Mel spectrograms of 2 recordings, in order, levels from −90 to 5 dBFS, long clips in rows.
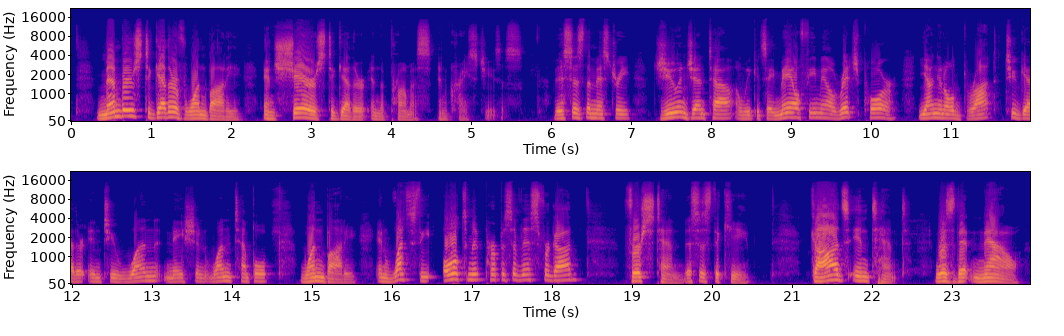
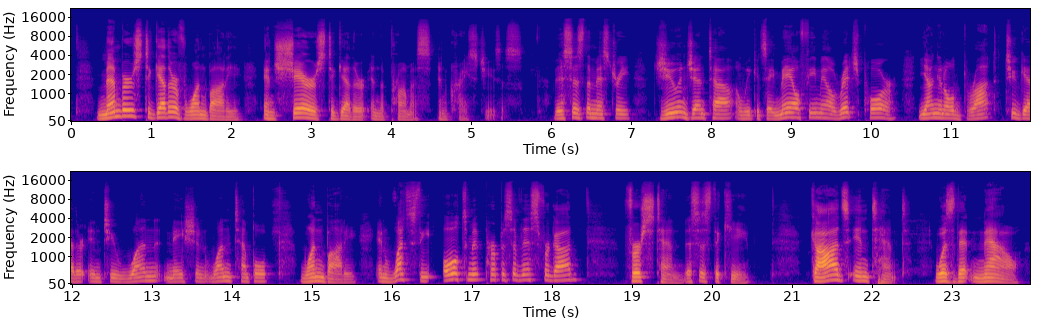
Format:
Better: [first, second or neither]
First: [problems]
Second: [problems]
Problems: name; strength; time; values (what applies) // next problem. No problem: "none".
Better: second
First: distortion; slight; 1.8% of the sound clipped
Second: none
